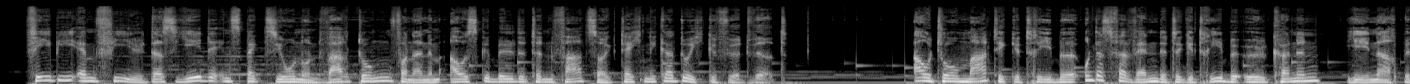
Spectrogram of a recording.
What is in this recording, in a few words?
German automotive; professioneller deutscher männlicher Sprecher und Synchronsprecher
